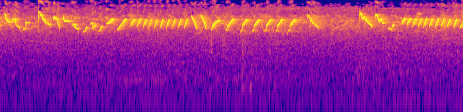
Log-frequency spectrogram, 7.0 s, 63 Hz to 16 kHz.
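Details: Oriental white-eye song used as a training recording to get captive birds singing actively again: high, rapid chirps and sliding notes, with fast, evenly repeated trill bursts near 2, 4 and 6 seconds and a short pause before 5 seconds.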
